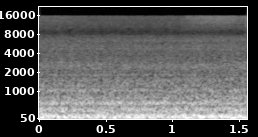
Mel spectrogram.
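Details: 2006 Chevrolet Impala heater blower on full blast with the phone unplugged from the dual-port charger: steady, even rush of air with no dropouts, flutter or rattle. The fan wavers and cuts out when the phone is plugged in.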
